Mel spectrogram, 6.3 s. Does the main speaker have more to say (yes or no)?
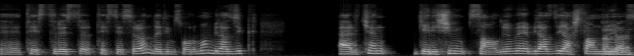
no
